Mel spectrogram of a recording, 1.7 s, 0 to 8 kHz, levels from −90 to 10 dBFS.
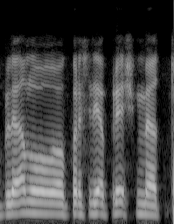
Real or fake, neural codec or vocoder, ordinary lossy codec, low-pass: fake; codec, 16 kHz, 4 kbps, X-Codec, HuBERT features, trained on LibriSpeech; Opus, 64 kbps; 7.2 kHz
